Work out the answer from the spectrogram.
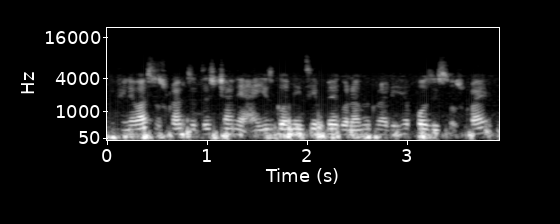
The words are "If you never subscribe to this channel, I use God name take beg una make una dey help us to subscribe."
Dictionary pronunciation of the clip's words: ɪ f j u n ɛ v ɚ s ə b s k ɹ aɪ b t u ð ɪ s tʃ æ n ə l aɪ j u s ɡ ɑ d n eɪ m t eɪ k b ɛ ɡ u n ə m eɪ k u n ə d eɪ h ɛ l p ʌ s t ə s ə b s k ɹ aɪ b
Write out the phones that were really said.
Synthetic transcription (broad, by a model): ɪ f j u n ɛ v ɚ s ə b s k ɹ aɪ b t u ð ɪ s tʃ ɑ n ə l aɪ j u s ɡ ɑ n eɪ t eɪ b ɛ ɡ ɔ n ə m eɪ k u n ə d eɪ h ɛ p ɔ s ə s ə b s k ɹ aɪ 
